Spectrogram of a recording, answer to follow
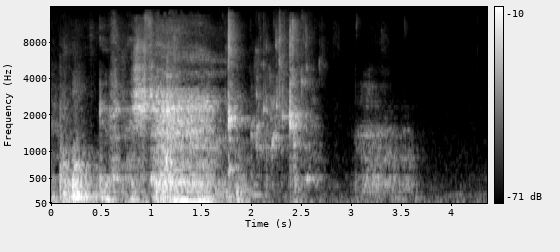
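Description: Water running and splashing at a bathroom basin during a wet shave, dying away about three seconds in.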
